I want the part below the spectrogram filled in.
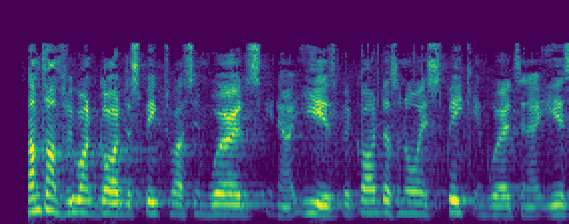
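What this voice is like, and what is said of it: Hoarse, strained voice. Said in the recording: “you can tell I haven't preached in a while. I've lost my voice already.”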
